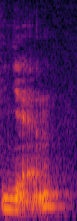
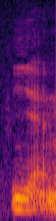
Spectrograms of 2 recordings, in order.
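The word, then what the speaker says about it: 言: a set right so this little part is pronounced yen oops sorry yen with the second tone and yen means simply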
